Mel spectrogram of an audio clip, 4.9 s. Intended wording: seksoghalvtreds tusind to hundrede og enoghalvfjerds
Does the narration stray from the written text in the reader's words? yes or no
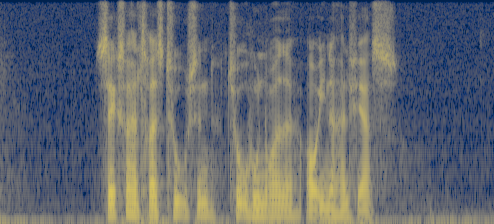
no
